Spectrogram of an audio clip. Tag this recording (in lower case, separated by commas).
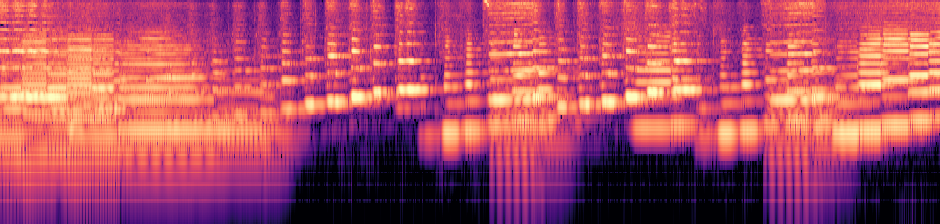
wind instrument, playing clarinet, musical instrument, clarinet, music, brass instrument, flute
